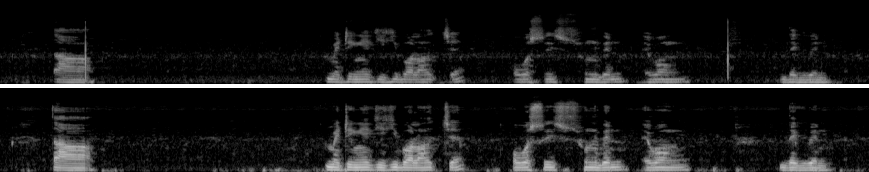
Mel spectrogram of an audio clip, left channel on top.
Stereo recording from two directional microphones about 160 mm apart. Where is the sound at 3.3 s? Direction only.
60° right (ahead or behind).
